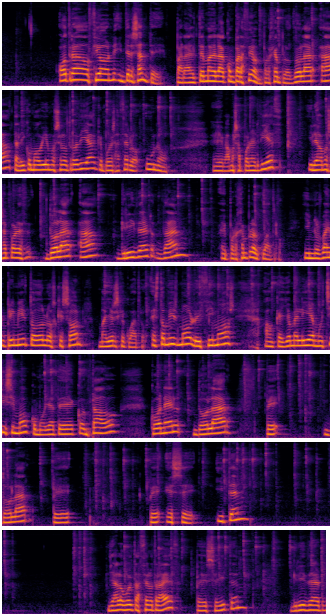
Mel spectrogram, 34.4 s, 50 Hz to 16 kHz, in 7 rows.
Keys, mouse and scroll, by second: 1.9-3.8 scroll down 1, 3.8 scroll down 1, 4.1-4.6 typing, 6.0-14.1 typing, 16.9 ctrl+p, 17.5-29.5 typing, 30.6-34.3 typing, 33.8 Right.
